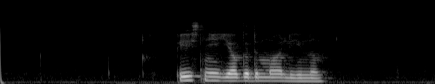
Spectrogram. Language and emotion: Russian, neutral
